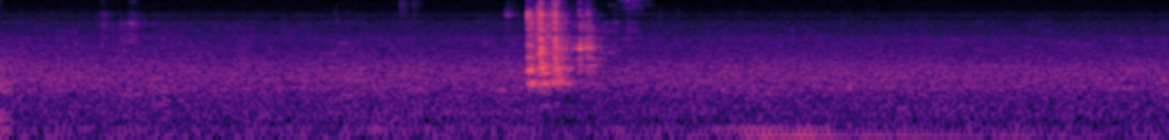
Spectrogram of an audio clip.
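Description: A brief metallic clatter of kitchen utensils, sharp clinks with a short ring, about two and a half seconds in, after a single knock at the very start, over steady outdoor background noise.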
